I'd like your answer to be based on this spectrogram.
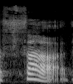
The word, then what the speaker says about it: pho: A couple years later, ahead of his time, he opened a very simple location on York Road for pho, that's spelled P-H-O, the Vietnamese soup.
